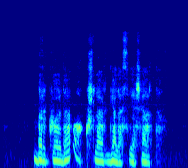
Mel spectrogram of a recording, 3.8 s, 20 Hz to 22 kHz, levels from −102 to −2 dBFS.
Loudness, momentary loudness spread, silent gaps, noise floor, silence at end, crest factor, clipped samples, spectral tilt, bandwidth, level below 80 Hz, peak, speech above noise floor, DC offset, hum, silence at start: -55 LUFS; 5 LU; none; under -90 dBFS; 0.55 s; 20 dB; under 0.1%; -5.5 dB/octave; 11 kHz; -88 dBFS; -36 dBFS; over 35 dB; under 0.1%; none; 0.7 s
